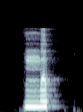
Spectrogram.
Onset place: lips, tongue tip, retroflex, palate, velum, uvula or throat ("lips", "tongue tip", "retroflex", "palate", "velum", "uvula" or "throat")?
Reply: lips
